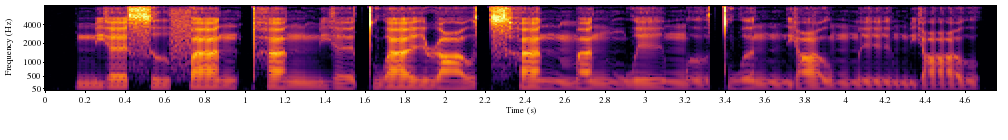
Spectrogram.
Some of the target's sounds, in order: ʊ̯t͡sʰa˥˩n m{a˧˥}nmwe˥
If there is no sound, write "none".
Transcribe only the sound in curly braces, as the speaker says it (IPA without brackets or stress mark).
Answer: a˥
